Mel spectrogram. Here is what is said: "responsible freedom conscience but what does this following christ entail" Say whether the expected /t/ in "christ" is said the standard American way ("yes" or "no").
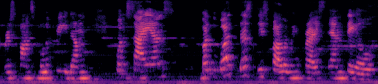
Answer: no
